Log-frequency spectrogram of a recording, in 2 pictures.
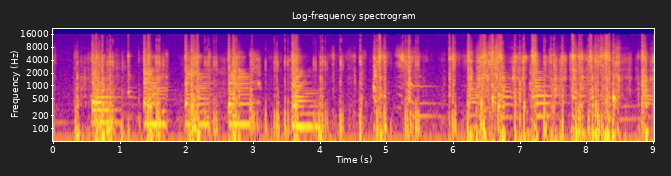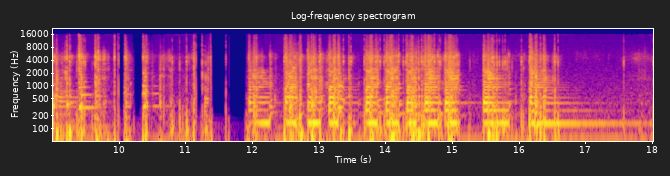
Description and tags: stretching a rubber band on a plastic box
I was playing with a rubber band I stretched out on a plastic box for pencils and things, stretching it back and forth seeing what happened
band, box, plastic, rubber, stretch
